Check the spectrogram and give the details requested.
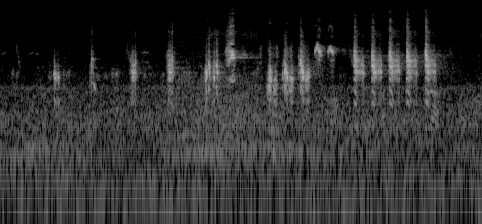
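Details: Oriental reed warbler in song at Ikeshima: spaced single harsh chirps that quicken into a grating run of rapidly repeated rasping notes near the end.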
